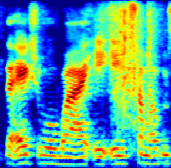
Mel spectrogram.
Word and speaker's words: Jah: Uh, some some of them says the actual Y, Ah, some of them says J A H, but it's pronounced Yah with a Y.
